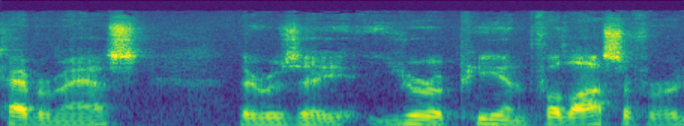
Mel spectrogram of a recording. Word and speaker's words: Habermas: And what Habermas says here, by the way, it is pronounced Habermas.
